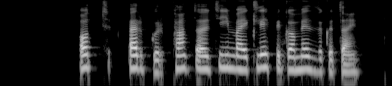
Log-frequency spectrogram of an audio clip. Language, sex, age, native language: Icelandic, female, 40-49, Icelandic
